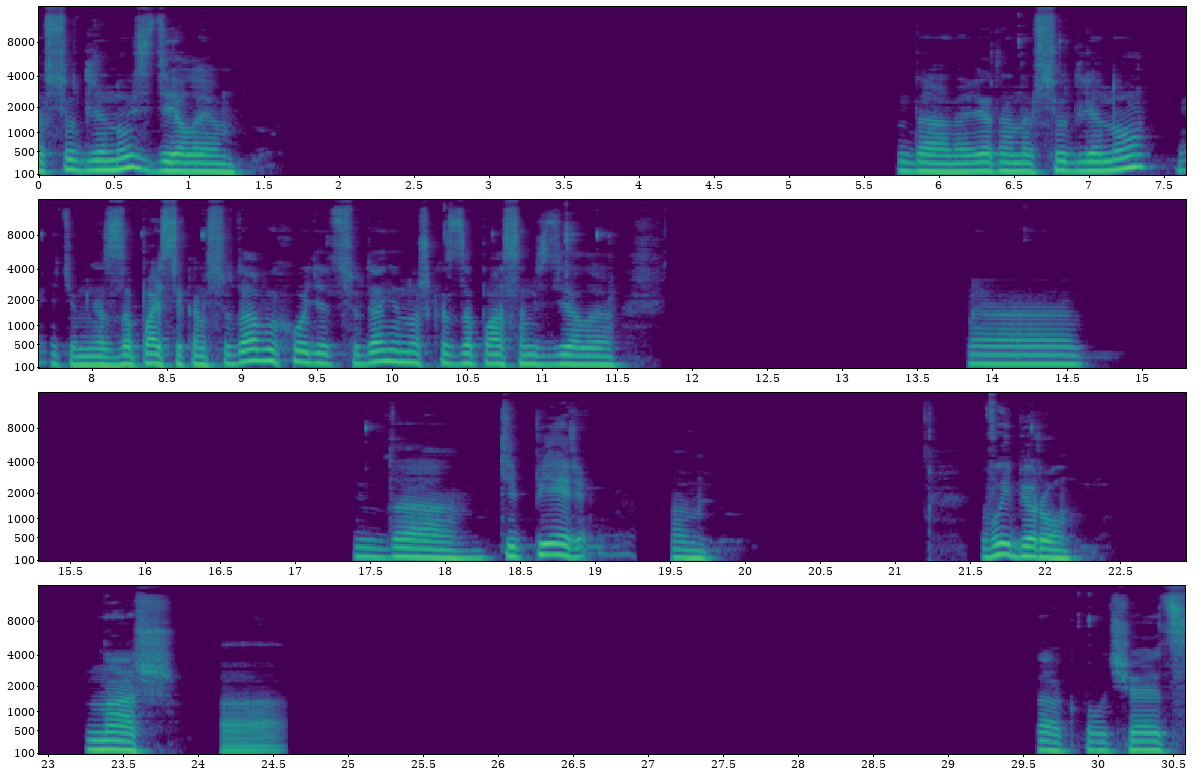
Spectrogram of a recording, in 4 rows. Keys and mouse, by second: 6.7 middle click, 8.2 middle click, 10.6 middle click, 11.8 shift+middle click, 14.1 click, 17.2 shift+middle drag, 20.7 click, 21.5 middle drag, 25.3 middle click, 26.1 q, 29.7-30.5 drag.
